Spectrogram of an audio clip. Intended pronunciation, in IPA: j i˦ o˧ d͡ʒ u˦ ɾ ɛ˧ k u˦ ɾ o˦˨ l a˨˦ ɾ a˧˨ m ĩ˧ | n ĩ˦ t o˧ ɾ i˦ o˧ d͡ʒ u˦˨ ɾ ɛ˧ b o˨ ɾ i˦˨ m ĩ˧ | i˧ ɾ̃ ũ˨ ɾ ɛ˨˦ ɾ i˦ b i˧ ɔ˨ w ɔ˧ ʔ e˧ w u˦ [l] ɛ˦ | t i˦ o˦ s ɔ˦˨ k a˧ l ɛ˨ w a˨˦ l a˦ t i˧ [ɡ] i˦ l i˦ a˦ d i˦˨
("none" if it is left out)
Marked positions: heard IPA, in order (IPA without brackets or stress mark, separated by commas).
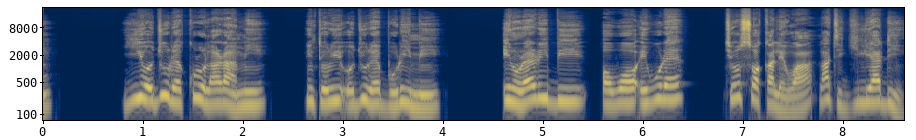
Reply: ɾ, ɡ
